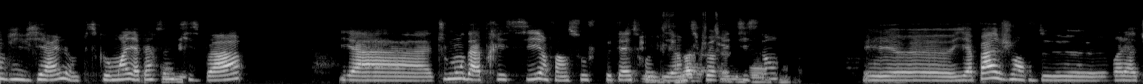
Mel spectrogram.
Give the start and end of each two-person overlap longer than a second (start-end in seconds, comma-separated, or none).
6.4-7.7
